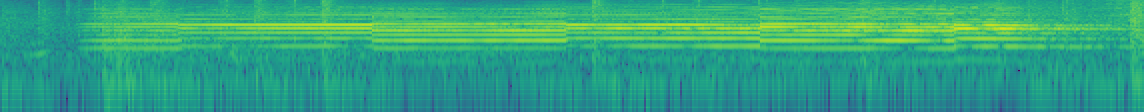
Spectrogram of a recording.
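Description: A fire engine's two-tone siren wails loud and close as firefighters arrive at a blaze after a drunk-driving crash in the Bouches-du-Rhône, the high and low pitches alternating in a steady rhythm about once a second over road noise.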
